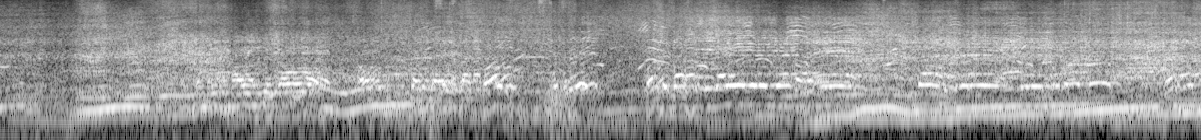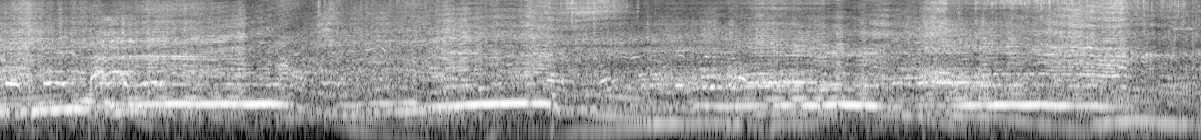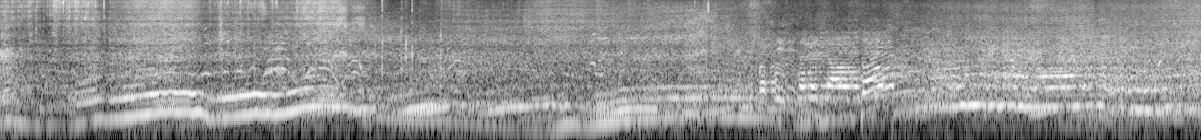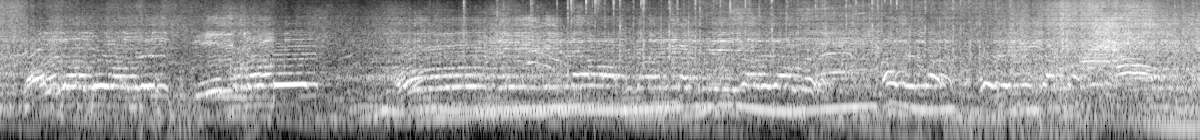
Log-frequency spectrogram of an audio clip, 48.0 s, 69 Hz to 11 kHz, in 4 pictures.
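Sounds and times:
race car engines revving: 0.0s - 48.0s
tyres skidding on gravel: 2.2s - 28.7s, 40.0s - 48.0s.

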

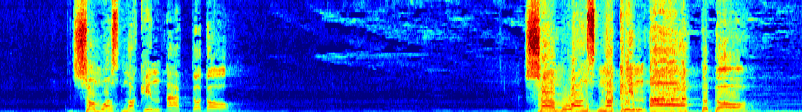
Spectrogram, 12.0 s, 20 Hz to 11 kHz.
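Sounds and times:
hymn singing: 1.0s - 4.4s, 5.6s - 12.0s.

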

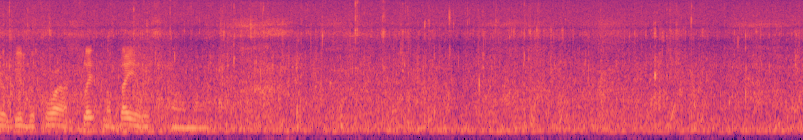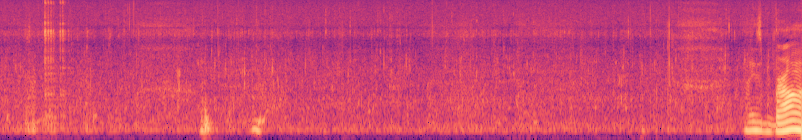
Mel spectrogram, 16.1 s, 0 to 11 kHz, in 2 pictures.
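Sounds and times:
water lapping around boat: 0.0s - 16.0s
wind: 0.0s - 16.0s.

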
